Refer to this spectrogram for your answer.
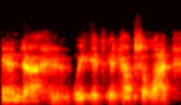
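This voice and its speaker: A man's voice with noticeable background noise. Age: 70s. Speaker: amateur radio club leader. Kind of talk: club meeting announcements. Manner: casual, hesitant with fillers.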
